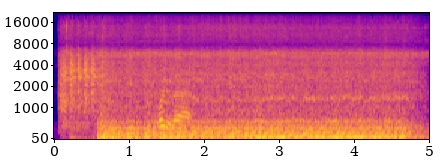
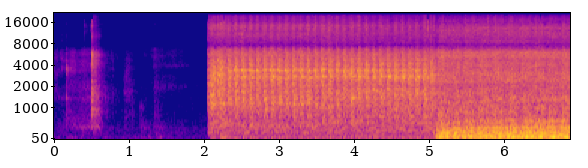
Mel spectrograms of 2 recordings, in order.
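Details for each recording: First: 1982 Yamaha XJ650 that wouldn't start until the starter button was released, with a 40-year-old ground cable and weak battery, tested with an added ground: brief whirr, catches within a second, steady even idle; bad ground confirmed. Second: 1982 Yamaha XJ650 with a weak battery: starter spins evenly at three to four beats a second, then gets heavier and rougher but never fires; it would only start on releasing the button. Cause: bad ground.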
